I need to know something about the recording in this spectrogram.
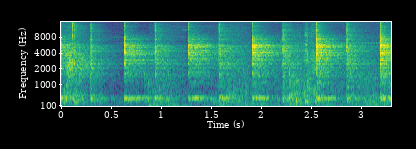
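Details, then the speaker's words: Free non-running scooter, key on after fuses checked good, engine off: crisp, regular ticks about ninety-five a minute in quiet; turn-signal flasher cycling normally, blinkers working. "Oh, blinkers are working. They're even blinking."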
